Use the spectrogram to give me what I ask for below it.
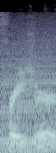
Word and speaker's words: Fraser: Oh, like laser. Got it.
